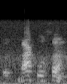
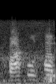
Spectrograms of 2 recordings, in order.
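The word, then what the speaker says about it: たくさん: আবার দেখার সময় বলব তাকুসান তাকুসান মানে কি তাকুসান না এটার উচ্চারণ হবে তাকসান তাকসান মানে কি অনেক আচ্ছা আচ্ছা তারপরে আছে দেশো।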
